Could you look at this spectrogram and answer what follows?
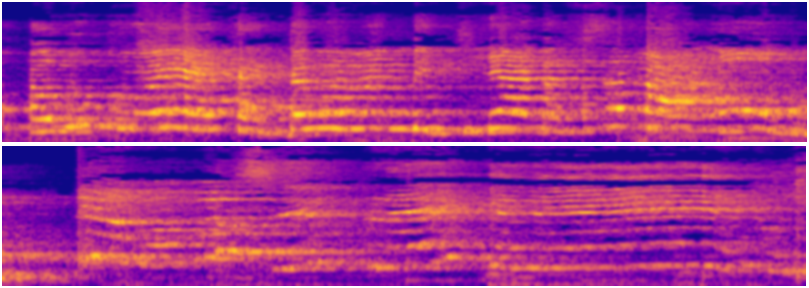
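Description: A high voice singing a slow song, with long held notes that waver in pitch.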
